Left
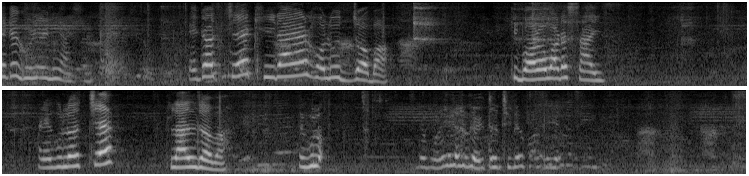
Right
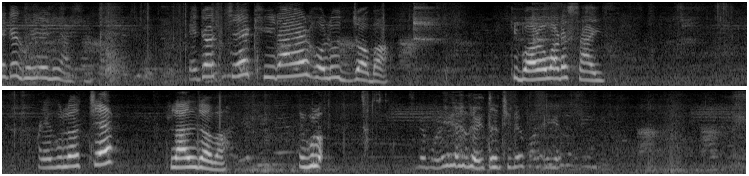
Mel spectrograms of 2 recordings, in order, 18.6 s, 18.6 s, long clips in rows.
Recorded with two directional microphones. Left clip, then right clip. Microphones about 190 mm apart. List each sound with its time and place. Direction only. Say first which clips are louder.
0.0 s a sound: right 1 dB; 10° left (ahead or behind)
2.3 s a child's voice: left 1 dB; 20° left (ahead or behind)
5.1 s a sound: left 2 dB; 70° left (ahead or behind)
6.3 s a child's voice: right 4 dB; 15° left (ahead or behind)
9.7 s a child's voice: right 1 dB; 15° left (ahead or behind); by 13.2 s centre (ahead or behind)
15.2 s a woman's voice: right 4 dB; 20° right (ahead or behind)
15.5 s a child's voice: right 1 dB; centre (ahead or behind)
